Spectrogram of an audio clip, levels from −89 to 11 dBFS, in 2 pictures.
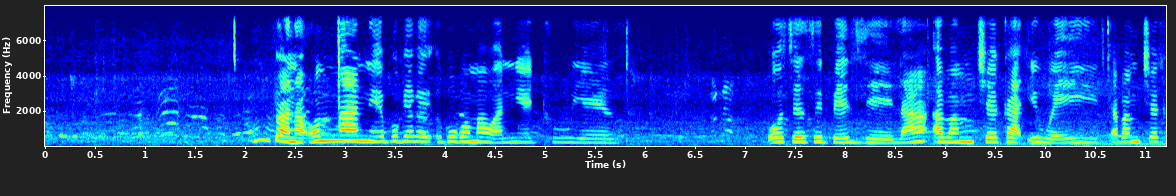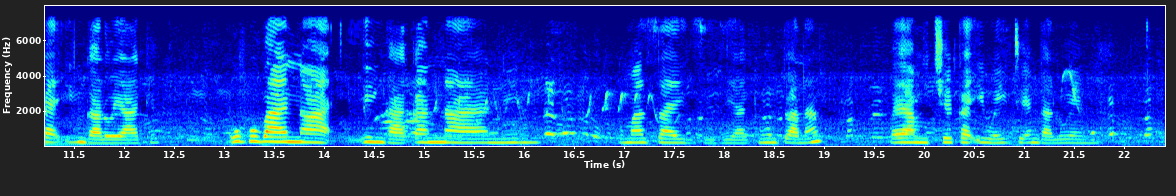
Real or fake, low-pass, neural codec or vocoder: real; 7.2 kHz; none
